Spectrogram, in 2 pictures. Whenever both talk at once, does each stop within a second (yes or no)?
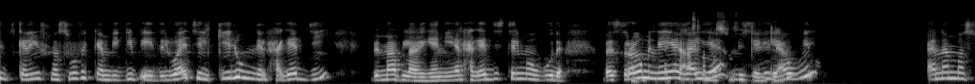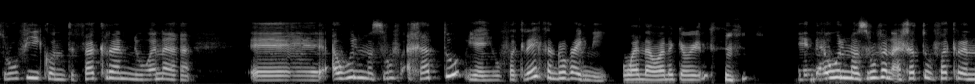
no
